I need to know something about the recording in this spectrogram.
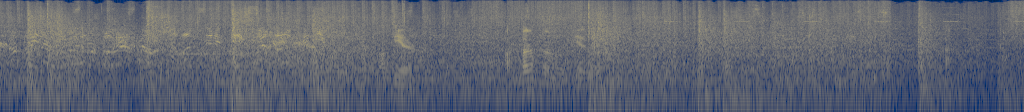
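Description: Explosions and gunfire boom and crack repeatedly.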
